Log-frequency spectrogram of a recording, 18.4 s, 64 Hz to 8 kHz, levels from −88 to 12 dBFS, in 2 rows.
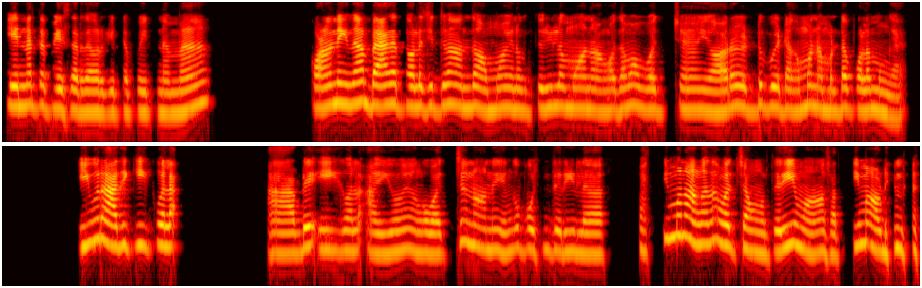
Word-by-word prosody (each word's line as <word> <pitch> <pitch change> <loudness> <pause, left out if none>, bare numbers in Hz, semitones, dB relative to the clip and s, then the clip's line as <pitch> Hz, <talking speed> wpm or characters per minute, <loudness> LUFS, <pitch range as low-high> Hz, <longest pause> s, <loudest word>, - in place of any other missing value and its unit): என்னத்த 225 0 0
பேசுறது 195 -2 -1
அவருகிட்ட 180 0 -5
போயிட்டு 180 0 -8
நம்ம. 180 +1 -4 1.3
குழந்தைங்க 230 +3 +4
தான் 255 -1 +5
பேக்க 230 +1 +9
தொலைச்சுட்டு 220 0 -1
தான் 230 -1 +2
வந்து, 215 +1 -3
"அம்மா 200 +2 -4
எனக்கு 195 -2 -6
தெரியல 215 +2 -3
மா, 205 - -2
நா 195 - -2
அங்க 190 +1 -5
தாம்மா 225 +2 -3
வச்சேன். 200 +1 -6
யாரோ 200 +4 +1
எட்டு 195 +3 -6
போய்ட்டாங்க 200 -3 -3
அம்மா," 225 +2 -2
நம்மள்ட்ட 195 0 -3
புலம்புங்க. 190 -5 -3 1.1
இவர் 325 +3 +2
அதுக்கு 255 0 +1
இக்வால்லா. 255 +1 +3 1.0
அ - - -1 0.2
அப்படியே 240 +5 +2
ஈக்வல 220 0 -3 0.2
"ஐயோ, 200 +2 -3 0.2
அங்க 205 0 -3
வச்சேன் 265 +10 -4
நானு 230 -2 -3
எங்க 220 +3 -6
போச்சுன்னு 225 -1 -7
தெரியல. 205 -1 -3 0.5
சத்தியமா 335 - -3
நான் 290 - +8
அங்க 275 0 +2
தான் 290 -4 +1
வச்சேன் 235 -2 -1
உனக்கு 200 +1 -4
தெரியுமா 235 -3 +5 0.2
சத்தியமா," 255 +9 -3
அப்படின். 215 +1 -4
215 Hz, 155 wpm, -24 LUFS, 195-235 Hz, 1.3 s, பேக்க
